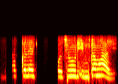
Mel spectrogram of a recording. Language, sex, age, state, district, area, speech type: Bengali, female, 18-30, West Bengal, Dakshin Dinajpur, urban, conversation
